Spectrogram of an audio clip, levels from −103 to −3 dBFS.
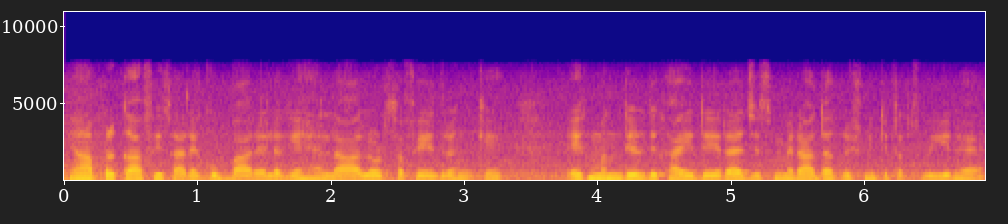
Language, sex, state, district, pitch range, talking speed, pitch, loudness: Hindi, female, Haryana, Rohtak, 195-210 Hz, 200 wpm, 200 Hz, -18 LUFS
